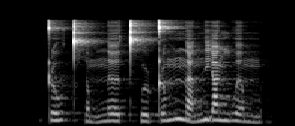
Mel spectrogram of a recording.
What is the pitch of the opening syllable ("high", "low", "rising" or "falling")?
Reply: rising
